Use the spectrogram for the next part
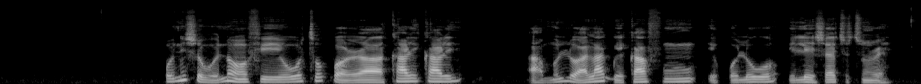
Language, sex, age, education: Yoruba, male, 30-45, tertiary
